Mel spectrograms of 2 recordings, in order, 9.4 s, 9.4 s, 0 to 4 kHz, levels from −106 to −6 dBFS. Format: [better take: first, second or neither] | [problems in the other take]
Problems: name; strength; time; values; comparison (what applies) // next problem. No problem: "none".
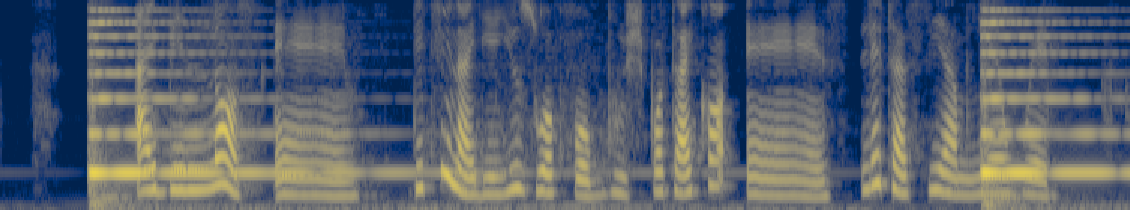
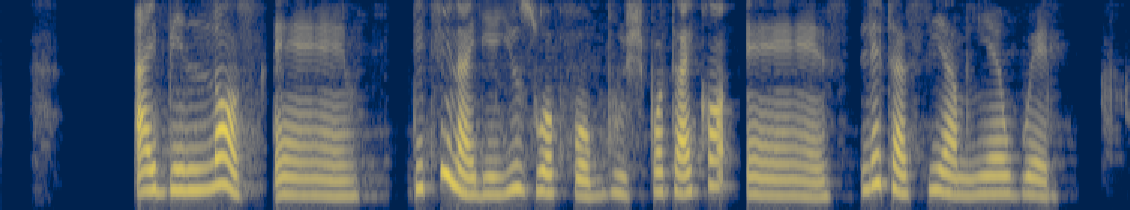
second | background sound (Piano); 2 dB above the speech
